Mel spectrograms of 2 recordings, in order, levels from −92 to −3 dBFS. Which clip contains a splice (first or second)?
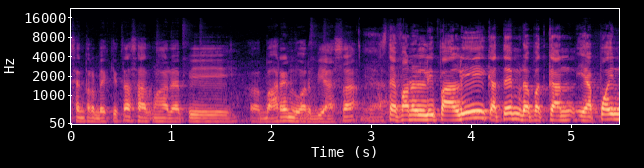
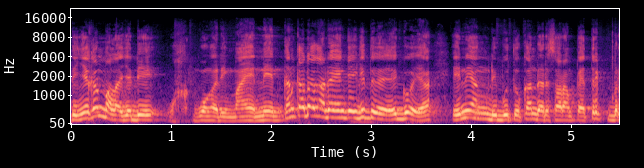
first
